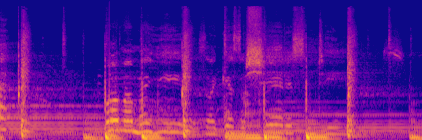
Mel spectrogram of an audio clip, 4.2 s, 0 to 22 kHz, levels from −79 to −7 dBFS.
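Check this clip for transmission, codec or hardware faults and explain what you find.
Two places show compressed frames skipped. At 1.07 to 1.12 s, roughly 70 ms of audio is jumped over. At 2.39 s, about 20 ms goes. Whole coded frames never reach the output, so the sound leaps ahead.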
